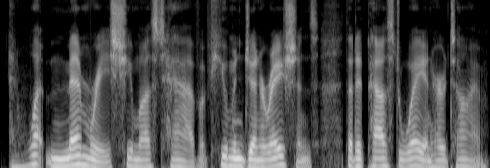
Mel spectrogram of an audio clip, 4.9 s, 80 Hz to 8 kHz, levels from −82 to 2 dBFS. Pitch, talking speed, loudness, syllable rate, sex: 120 Hz, 195 wpm, -18 LUFS, 5.4 syllables/s, male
